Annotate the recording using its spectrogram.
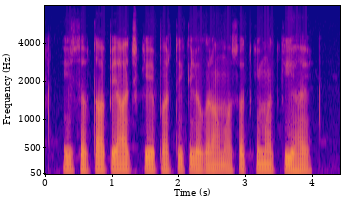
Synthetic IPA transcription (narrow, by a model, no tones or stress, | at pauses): ɪsɐbt̪apeaːd͡ʒkepəɾt̪ikɪloɡɾaːmɔsə̰t̪kiːmət̪kiɦɛː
